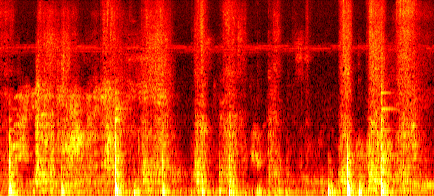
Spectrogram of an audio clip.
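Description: Chopped greens being scraped off a cutting board into a cast-iron skillet: irregular knocks and scrapes of the board and a metal spoon against the pan.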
